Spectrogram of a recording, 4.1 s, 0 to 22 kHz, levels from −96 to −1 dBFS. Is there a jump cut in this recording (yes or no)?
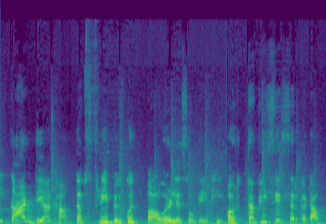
yes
